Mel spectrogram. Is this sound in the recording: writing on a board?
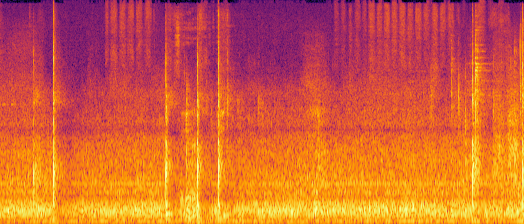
yes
